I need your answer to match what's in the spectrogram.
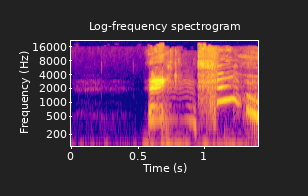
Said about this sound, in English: One second, I'm going to sneeze.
